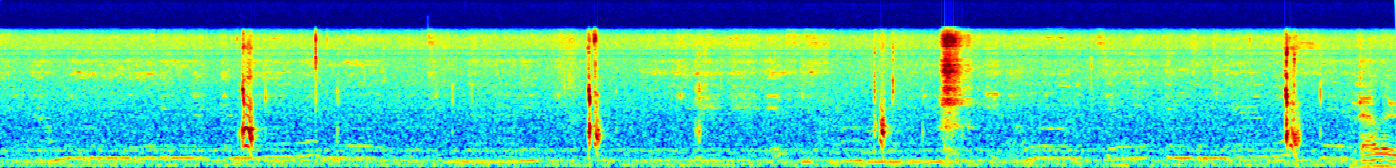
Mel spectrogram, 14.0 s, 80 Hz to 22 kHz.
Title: [ 1D ] Hiccups 2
